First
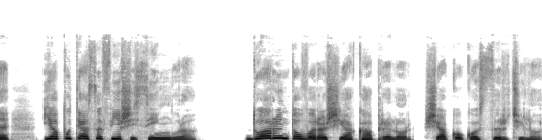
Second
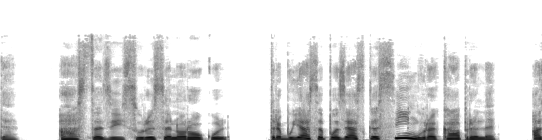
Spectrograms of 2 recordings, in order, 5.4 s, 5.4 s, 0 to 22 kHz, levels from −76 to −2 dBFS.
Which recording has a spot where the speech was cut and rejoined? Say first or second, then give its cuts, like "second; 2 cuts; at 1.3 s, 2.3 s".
first; 1 cut; at 1.2 s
